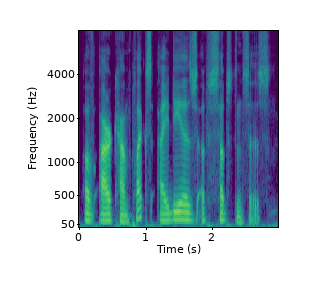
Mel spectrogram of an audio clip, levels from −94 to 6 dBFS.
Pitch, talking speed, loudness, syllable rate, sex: 110 Hz, 120 wpm, -21 LUFS, 3.8 syllables/s, male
